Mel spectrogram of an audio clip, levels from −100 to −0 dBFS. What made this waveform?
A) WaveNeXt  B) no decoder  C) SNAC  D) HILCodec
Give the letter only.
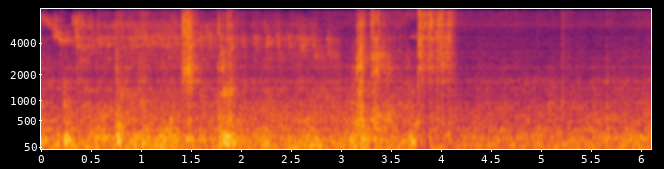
D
